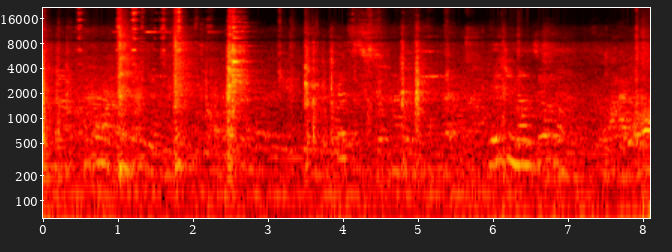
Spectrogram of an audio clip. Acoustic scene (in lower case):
restaurant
